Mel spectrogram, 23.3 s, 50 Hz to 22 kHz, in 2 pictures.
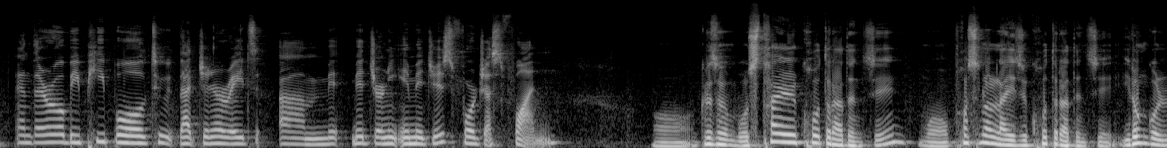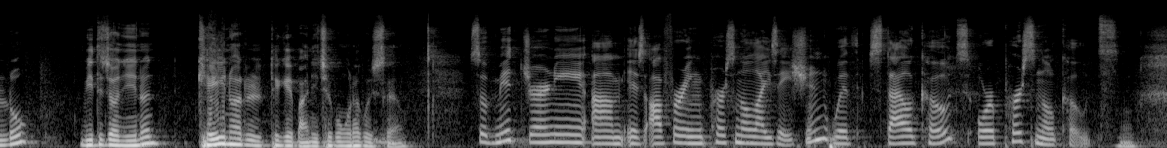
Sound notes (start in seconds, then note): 6.6 speaking korean; 23.1 speaking korean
